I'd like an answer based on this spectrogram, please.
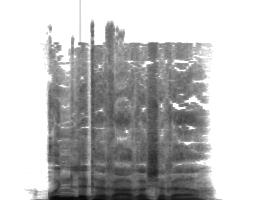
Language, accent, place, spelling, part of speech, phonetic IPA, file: German, Germany, Berlin, unliterarischerer, adjective, [ˈʊnlɪtəˌʁaːʁɪʃəʁɐ], De-unliterarischerer.ogg
- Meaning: inflection of unliterarisch: 1. strong/mixed nominative masculine singular comparative degree 2. strong genitive/dative feminine singular comparative degree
